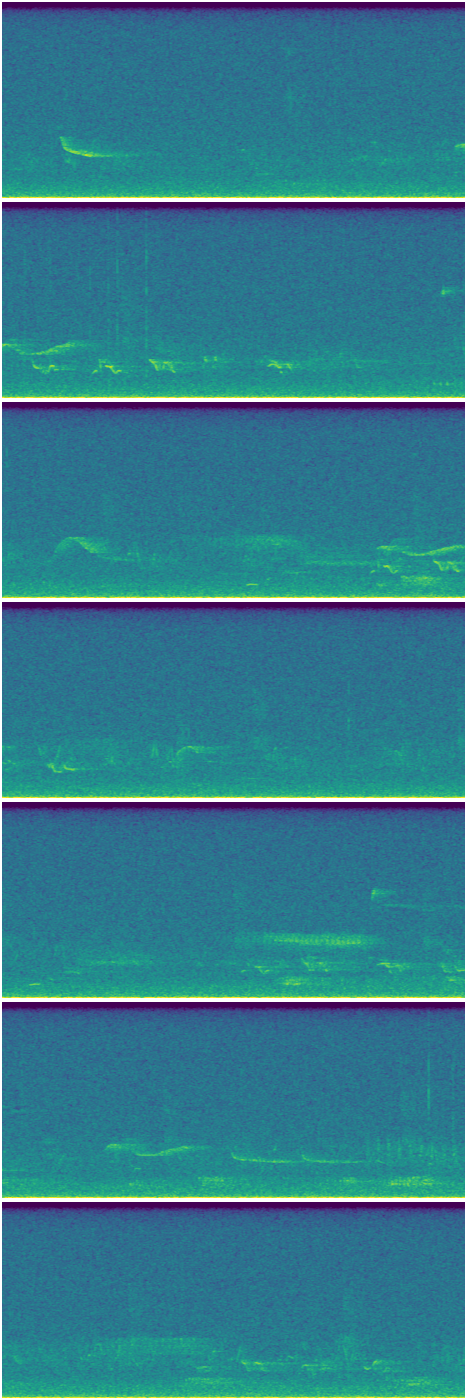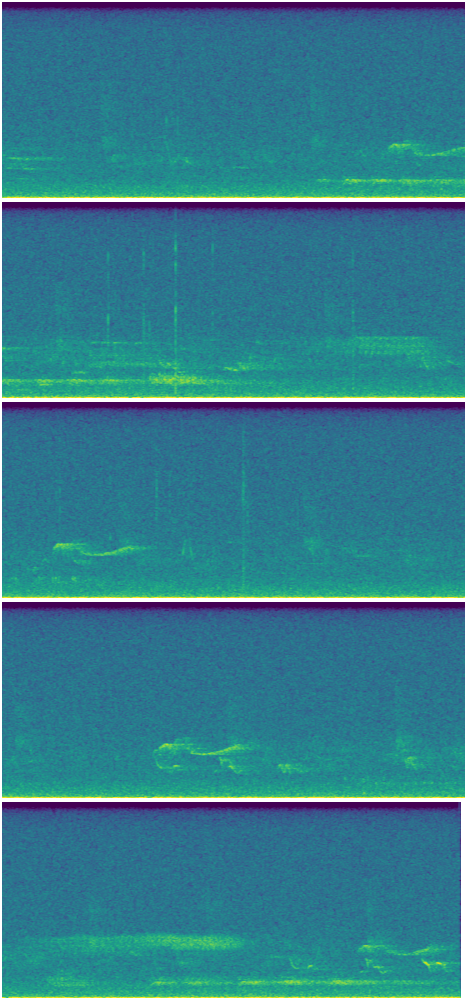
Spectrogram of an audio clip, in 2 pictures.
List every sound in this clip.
Red-winged Blackbird, Eastern Wood-Pewee, American Robin, Pine Warbler, American Crow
